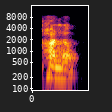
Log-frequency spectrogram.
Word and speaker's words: phalam: But we are not going to say fa for that actual word phalam. Okay, we have to use phalam.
